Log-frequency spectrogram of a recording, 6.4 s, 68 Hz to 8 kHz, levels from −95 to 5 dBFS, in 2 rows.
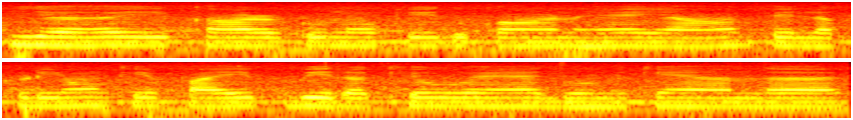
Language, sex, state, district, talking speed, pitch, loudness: Hindi, female, Rajasthan, Bikaner, 180 wpm, 185 Hz, -17 LUFS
